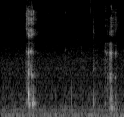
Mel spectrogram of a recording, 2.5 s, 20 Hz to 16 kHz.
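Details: Stubborn, loud hiccups that went on for a couple more hours after this, while trying to get rid of them: two abrupt gulping hiccups about 1.5 s apart, the first louder, over low room noise.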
